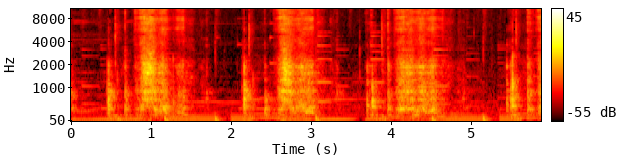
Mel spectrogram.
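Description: Hand chisel paring curls off the edge of a wooden block: four scraping cuts, one about every second and a half.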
